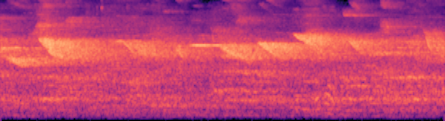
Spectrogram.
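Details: A one-year-old green-winged saltator on its first outing from home to a singing gathering sings loud, clear whistled phrases of rising and falling notes every second or so, over a steady hiss of background noise.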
